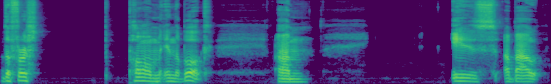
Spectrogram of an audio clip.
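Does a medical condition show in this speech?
Yes: stutter; stutters during conversation, acknowledged by speaker; here prolonged sounds, blocks.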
